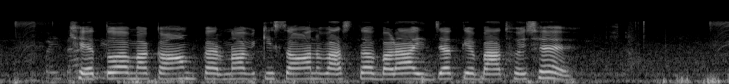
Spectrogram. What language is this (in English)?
Maithili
